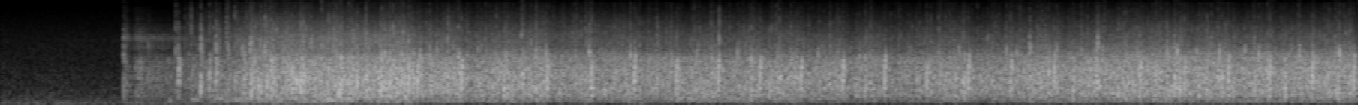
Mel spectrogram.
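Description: Audience applause in a large church, starting suddenly after a brief quiet under a second in and continuing as steady, dense clapping.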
